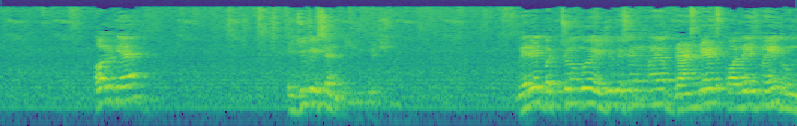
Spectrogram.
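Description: A middle-aged man speaks calmly to an audience in short phrases.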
